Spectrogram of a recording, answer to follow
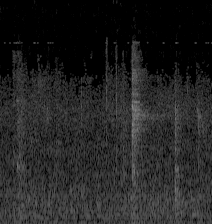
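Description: Near silence, with a few faint clicks and a short rustle about two and a half seconds in, then a smaller one near the end, as a sheathed Japanese sword is handled by a kneeling swordsman.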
